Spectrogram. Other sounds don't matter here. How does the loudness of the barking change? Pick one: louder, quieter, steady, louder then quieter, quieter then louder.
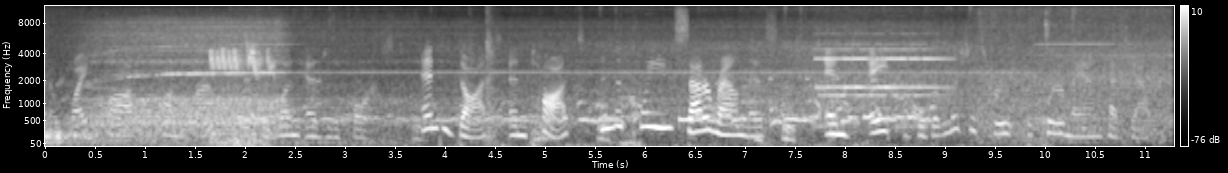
louder.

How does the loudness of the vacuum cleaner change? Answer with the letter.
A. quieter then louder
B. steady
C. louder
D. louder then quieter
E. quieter
E.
